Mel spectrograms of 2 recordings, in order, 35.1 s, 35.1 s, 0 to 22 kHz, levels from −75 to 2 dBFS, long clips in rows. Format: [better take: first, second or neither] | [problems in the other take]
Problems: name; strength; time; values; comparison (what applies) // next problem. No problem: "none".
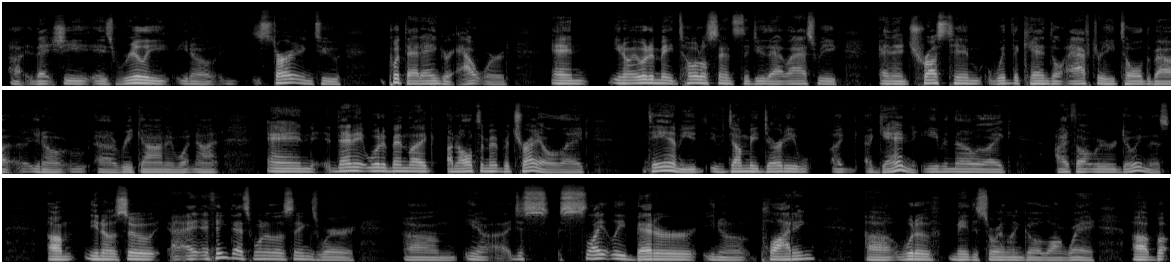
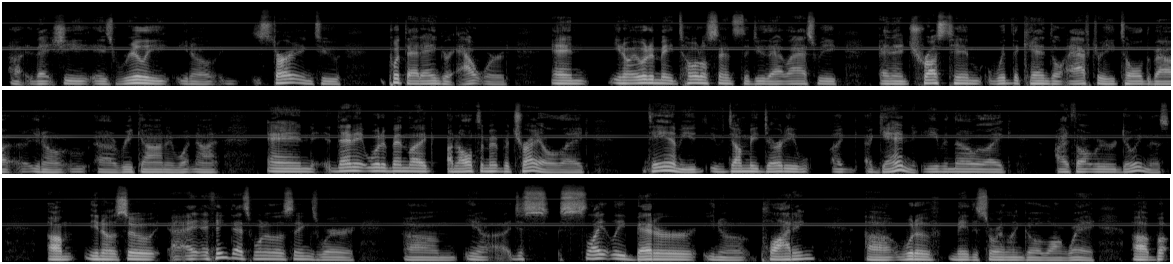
first | high-pitched whine; noticeable; throughout; 2 kHz, 20 dB below the speech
